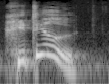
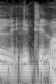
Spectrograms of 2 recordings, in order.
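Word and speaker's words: Chytil: Avec, là, par contre, là, sa ligne va bien ces temps-ci, avec Capo Kako et Philippe Hrithil. – Bien prononcé. – Hrithil, wow. C'est vraiment ça.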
